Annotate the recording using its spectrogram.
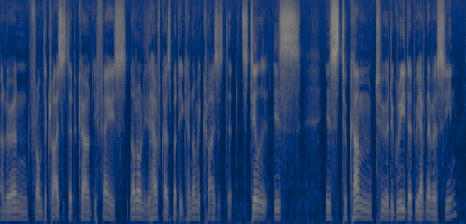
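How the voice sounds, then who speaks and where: A man with a German accent speaks at a fairly low pitch with fairly even intonation. The sound is dry and close with no echo, on a very clean recording with a silent background. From northern Germany. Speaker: aerospace executive. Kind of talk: interview. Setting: in person in Berlin.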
